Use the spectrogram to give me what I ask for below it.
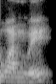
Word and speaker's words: one: Ya, O di kata sifat yang pertama one way, ya, kita dengar ada bunyi konsonan W. Oleh karena itu kita harus menggunakan a one way street.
